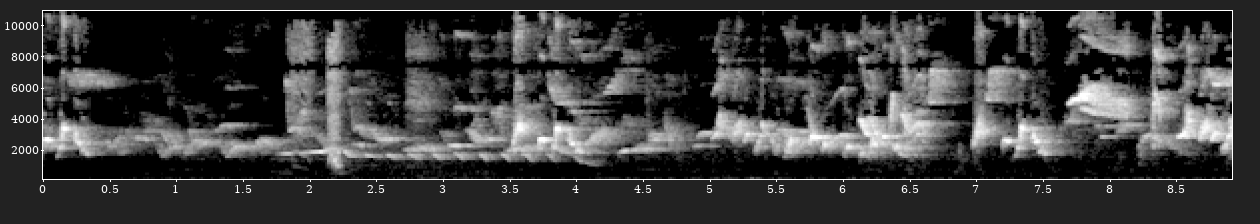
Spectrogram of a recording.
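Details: Loud song of a mature wild-caught Oriental magpie-robin: a long, varied sequence of whistled and chattering phrases, falling slurs and trills, delivered in rapid bursts with brief pauses between.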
